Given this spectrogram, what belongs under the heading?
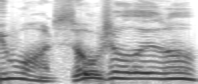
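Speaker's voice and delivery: angry, needling tone. Retelling how a man reacted after hearing who the speaker likes: imitating someone pissed off. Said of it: "he got so pissed".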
